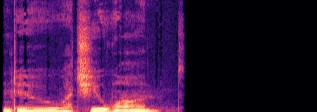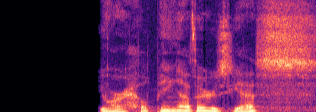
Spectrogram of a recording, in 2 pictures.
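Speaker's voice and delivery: soft, whispery, airy, ethereal, otherworldly voice. In a tabletop game, speaker voices a voice responding to the players: whispery, ethereal voice. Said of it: "A whispery, ethereal voice responds back".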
